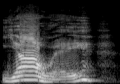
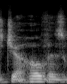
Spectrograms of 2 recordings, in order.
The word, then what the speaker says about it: Yahweh: now i pronounce it yahweh um, some people might say it's yahweh other people if you if you've read like an old King James version you might have heard the the word Jehovah uh, certainly if you're familiar with the group of people known as Jehovah's Witnesses they pronounce it Jehovah um,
